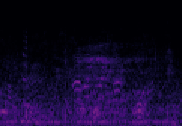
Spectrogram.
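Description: Faint, distant shouting voices of players and onlookers at a rugby league game, with short, high calls about a second in, over a steady low hum.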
